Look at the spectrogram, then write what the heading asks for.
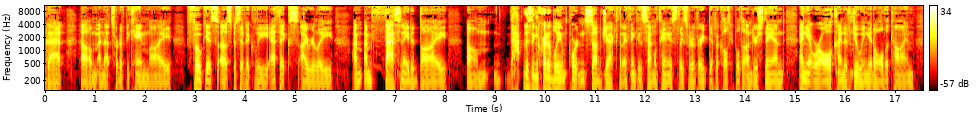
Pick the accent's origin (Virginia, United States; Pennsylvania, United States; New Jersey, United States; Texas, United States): Virginia, United States; I grew up, um, outside of Virginia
